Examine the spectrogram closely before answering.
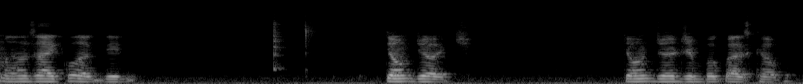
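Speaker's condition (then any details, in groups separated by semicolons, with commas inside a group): Cerebral palsy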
